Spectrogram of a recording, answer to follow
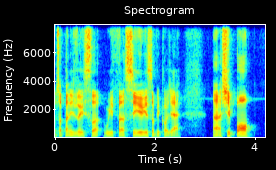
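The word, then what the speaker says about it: しっぽ: with series, because yeah, shippo, accent on the last more, is technically a compound.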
